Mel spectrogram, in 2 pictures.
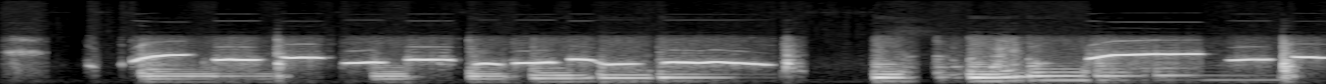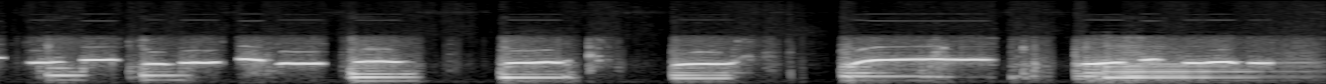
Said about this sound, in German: Entschuldigung, ist das jetzt gepfiffen oder ist das Blockflöte? Das ist gepfiffen. Das ist keine, kein Hokuspokus. Das ist nur ein bisschen Heilraum auf einem Pfeifer. Und der klingt dann eben mit Gitarre.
